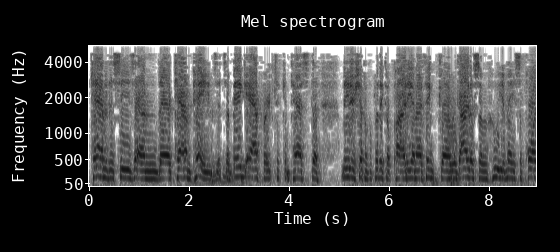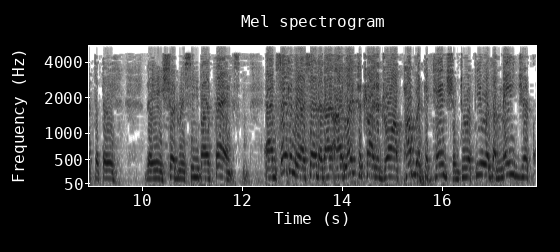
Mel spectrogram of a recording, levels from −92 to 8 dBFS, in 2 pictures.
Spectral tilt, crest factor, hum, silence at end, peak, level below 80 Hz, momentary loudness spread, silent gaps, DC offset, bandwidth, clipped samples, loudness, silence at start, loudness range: -7 dB/octave; 6 dB; none; 0 s; 0 dBFS; -30 dBFS; 7 LU; none; 0.3%; 5.4 kHz; 7%; -5 LUFS; 0.05 s; 3 LU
